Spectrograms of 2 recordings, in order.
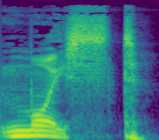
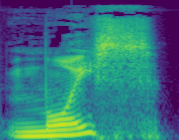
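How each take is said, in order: First: The word ends with a final T sound. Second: The word ends without a final T sound. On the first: This is the usual way to say it. "not moist, with a T" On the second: This is how someone's grandmother said it. "No T on the end of that"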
